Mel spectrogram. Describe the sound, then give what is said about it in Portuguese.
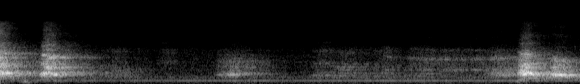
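Dogs at a home kennel bark in short bursts, a pair of sharp barks at the start, a softer one midway, and a loud cluster near the end, over a steady low hum. “É isso que dá ter um canil em casa, parabéns.”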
